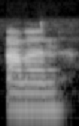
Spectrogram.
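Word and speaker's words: Alain: And Alan, yeah, the second one was right. Yeah, it's spelled A-L-A-I-N, and that's how delayed you are.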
